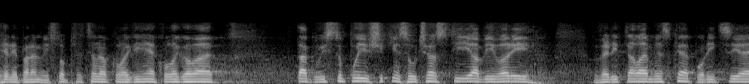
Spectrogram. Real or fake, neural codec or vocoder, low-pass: fake; codec, 16 kHz, 1.1 kbps, Voila-Tokenizer; 7.2 kHz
